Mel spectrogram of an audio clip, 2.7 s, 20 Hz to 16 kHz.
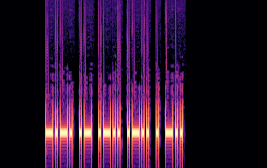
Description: Morse code, heard as a keyed tone, about 50 wpm, 700 Hz. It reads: CALLED
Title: ED Suffix - Top 100 Words with Base Words 50wpm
